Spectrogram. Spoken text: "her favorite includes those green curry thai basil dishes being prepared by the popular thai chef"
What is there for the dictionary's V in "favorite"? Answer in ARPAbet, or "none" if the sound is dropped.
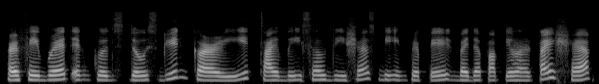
B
